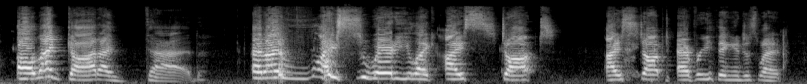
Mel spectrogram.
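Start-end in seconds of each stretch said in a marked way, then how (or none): 0.0-2.1 put-on very slow, gasping teenage girl voice. Retelling what a girl said about a hoodie: imitating a gasping teen girl.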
